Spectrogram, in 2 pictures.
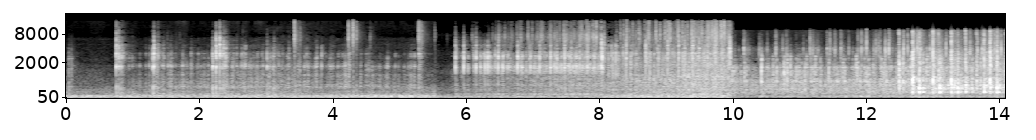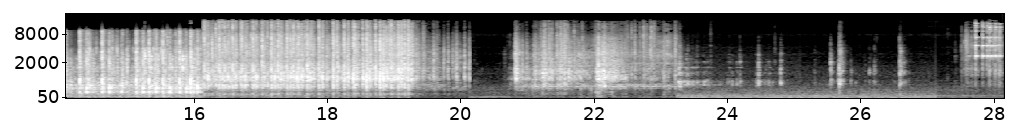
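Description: Glass marbles rolling and clattering down a wavy-grooved wooden track and tumbling into a plastic toy truck bed. A few separate clicks come first, then about six seconds in it builds to a dense, loud rattle that breaks off around twenty seconds in, followed by scattered bursts of clatter.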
